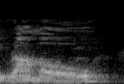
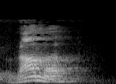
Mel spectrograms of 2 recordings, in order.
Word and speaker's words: Rama: It's not Hare Ramo, that's someone else. I don't know who that is, but it's someone else. If you pronounce the word differently, it's a different person.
